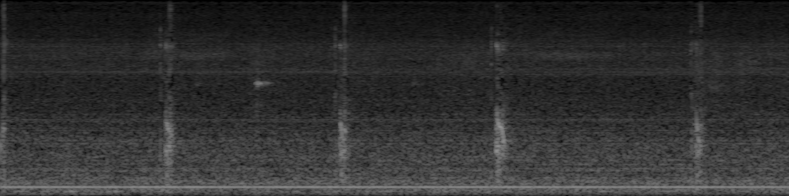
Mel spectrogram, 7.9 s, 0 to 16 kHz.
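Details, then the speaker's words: Infant (baby girl), sleepy, with hiccups: soft, brief hiccups about every 1.7 seconds, four in eight seconds, over a steady background hum. "You have hiccups, baby? You have hiccups? Huh? You have hiccups?"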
